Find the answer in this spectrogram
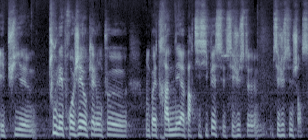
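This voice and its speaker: A man speaks at a moderate pace with a dark, mellow tone, a fairly high pitch and fairly even intonation. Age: 30s. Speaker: vocational teacher, baker by training. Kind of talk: interview testimony. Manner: halting, frequent hesitations.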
